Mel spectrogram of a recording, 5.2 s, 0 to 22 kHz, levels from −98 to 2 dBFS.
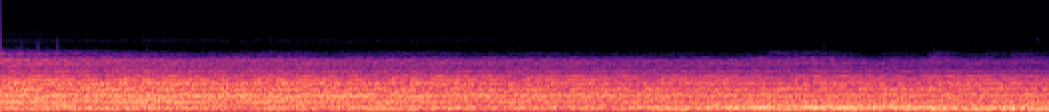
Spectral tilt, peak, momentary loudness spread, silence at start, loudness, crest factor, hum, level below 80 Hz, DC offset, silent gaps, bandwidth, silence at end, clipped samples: -14.5 dB/octave; -2 dBFS; 5 LU; 0 s; -17 LUFS; 14 dB; none; -52 dBFS; under 0.1%; none; 3.2 kHz; 0 s; under 0.1%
